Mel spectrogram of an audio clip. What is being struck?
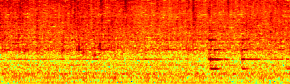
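Nothing is struck.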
